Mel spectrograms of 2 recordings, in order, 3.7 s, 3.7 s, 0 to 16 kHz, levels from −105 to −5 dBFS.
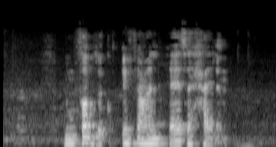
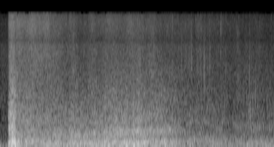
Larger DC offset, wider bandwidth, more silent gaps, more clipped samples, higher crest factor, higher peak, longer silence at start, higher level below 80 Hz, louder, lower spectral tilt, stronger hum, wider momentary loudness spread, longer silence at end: neither; second, 7.2 kHz vs 11.5 kHz; neither; neither; about the same, 22 dB vs 22 dB; first, -10 dBFS vs -14 dBFS; first, 0.85 s vs 0 s; second, -52 dBFS vs -44 dBFS; first, -30 LUFS vs -38 LUFS; first, -7.5 dB/octave vs -6 dB/octave; neither; about the same, 13 LU vs 15 LU; first, 0.65 s vs 0 s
